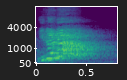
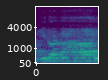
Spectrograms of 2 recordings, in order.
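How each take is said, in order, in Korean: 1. 이 단어는 크고 힘차게 소리쳐 말해요. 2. 이 단어는 차분하고 평범한 목소리로 말해요. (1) "일어나! 이런 뜻인 거예요" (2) "그냥 일어나 이 정도가 아니에요"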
